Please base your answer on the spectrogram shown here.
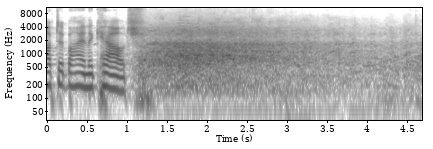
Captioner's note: audience laughs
